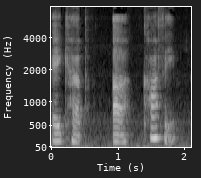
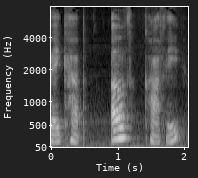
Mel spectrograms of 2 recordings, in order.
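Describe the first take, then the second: First: The word 'of' is reduced to a weak 'a'. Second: The word 'of' is said in full.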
